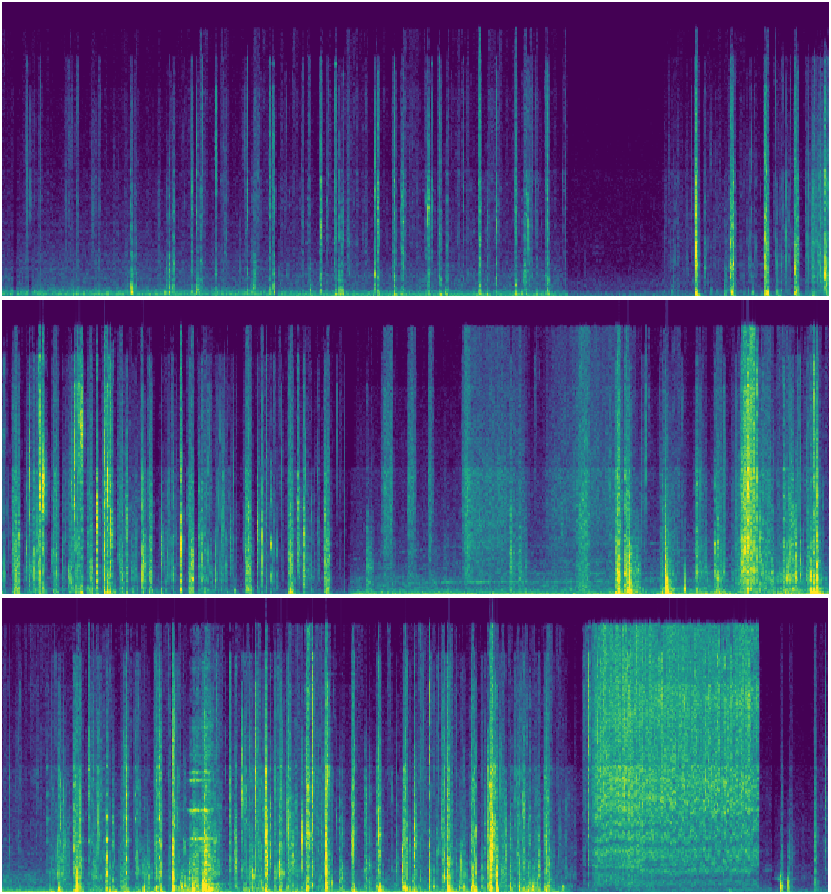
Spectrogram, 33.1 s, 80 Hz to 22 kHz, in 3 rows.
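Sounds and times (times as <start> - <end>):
slime crackling and popping: 8.8 - 15.5, 25.1 - 29.6.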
